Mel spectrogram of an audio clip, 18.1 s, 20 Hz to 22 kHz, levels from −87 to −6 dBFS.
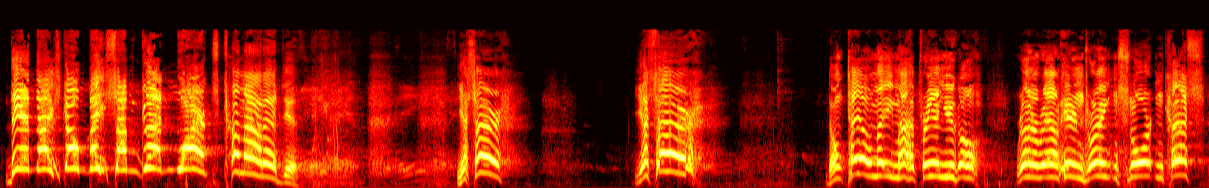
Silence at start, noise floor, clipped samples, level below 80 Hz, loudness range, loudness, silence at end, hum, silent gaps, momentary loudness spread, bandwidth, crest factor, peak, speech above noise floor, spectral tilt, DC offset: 0.1 s; -71 dBFS; under 0.1%; -74 dBFS; 6 LU; -18 LUFS; 0.1 s; none; none; 11 LU; 11.5 kHz; 18 dB; -2 dBFS; 53 dB; -1.5 dB/octave; under 0.1%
